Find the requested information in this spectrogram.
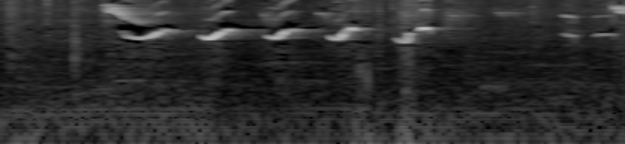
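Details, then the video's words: Common iora song: a rapid series of five wavy, rolling whistled phrases about a third of a second apart, with thin high sweeps above. "PANCINGAN BURUNG SIRTU / CIPOH MALAS BUNYI"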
